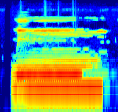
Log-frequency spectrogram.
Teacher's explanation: نون ساکن کے بعد کاف آ رہا ہے اور کاف حروف ہلکی میں سے نہیں ہے تو یہاں پر ہم نے غنہ کہنا ہے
